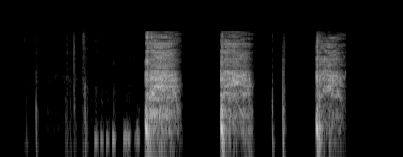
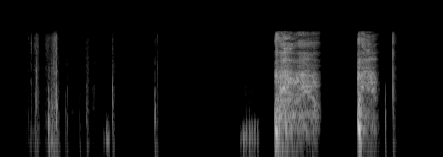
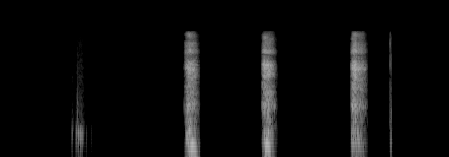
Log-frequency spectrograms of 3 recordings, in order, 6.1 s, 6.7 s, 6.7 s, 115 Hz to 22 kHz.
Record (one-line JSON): {"three_cough_length": "6.1 s", "three_cough_amplitude": 20255, "three_cough_signal_mean_std_ratio": 0.35, "cough_length": "6.7 s", "cough_amplitude": 22599, "cough_signal_mean_std_ratio": 0.27, "exhalation_length": "6.7 s", "exhalation_amplitude": 19734, "exhalation_signal_mean_std_ratio": 0.21, "survey_phase": "alpha (2021-03-01 to 2021-08-12)", "age": "45-64", "gender": "Female", "wearing_mask": "No", "symptom_none": true, "smoker_status": "Current smoker (11 or more cigarettes per day)", "respiratory_condition_asthma": false, "respiratory_condition_other": false, "recruitment_source": "REACT", "submission_delay": "2 days", "covid_test_result": "Negative", "covid_test_method": "RT-qPCR"}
